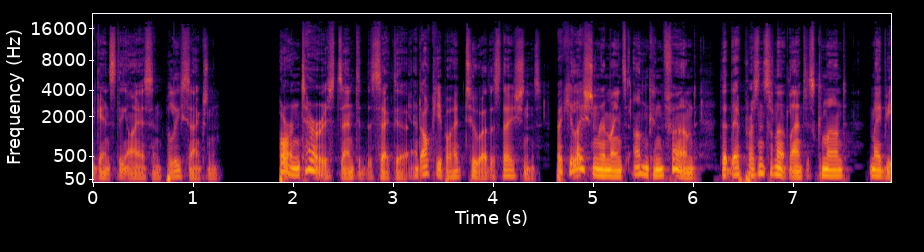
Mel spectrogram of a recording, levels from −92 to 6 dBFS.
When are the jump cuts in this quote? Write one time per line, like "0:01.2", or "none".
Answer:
0:03.2
0:04.6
